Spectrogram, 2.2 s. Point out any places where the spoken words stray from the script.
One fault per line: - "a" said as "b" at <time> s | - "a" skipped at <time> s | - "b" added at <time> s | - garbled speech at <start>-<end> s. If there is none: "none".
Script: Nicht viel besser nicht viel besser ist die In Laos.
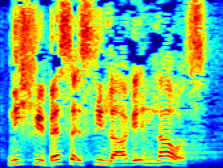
- "nicht viel besser" skipped at 0.8 s
- "Lage" added at 1.0 s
